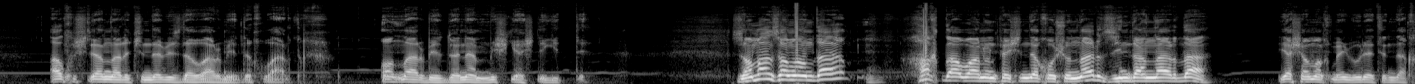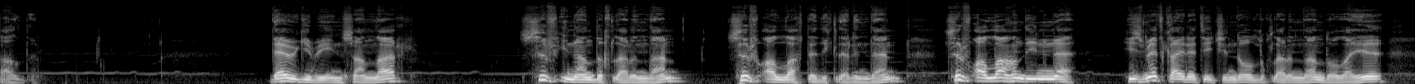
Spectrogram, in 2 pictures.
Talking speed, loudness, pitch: 85 wpm, -13 LUFS, 135 Hz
